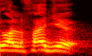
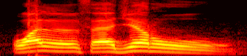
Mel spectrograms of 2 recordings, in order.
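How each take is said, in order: First: The final r sound is dropped. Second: The final r sound is clearly kept. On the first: The speaker calls it wrong. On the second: The speaker calls it right.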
